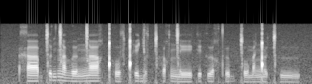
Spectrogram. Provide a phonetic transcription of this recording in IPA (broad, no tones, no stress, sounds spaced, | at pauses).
x aː b ǀ ɯ d ŋ͡ǀ a v əː ŋ ŋ͡ǀ aː ʁ ǃʰ o z ǃʰ e ɟ o z ǀʰ ɵ χ ŋ͡ǀ eː k e k ɯː χ tʼ ɵ b ǀ o m a ŋ͡ǃ ɵ ǀʰ ɯː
